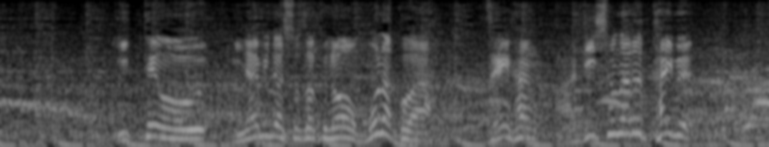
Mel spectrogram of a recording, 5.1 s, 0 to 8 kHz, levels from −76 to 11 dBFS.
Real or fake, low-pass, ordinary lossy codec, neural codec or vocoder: real; none; none; none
